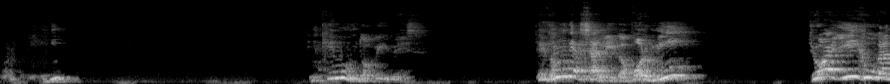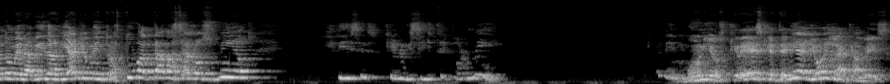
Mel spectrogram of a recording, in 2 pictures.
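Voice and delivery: furious theatrical voice. Performing the final monologue of Chris answering his father, enraged. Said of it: "Y él responde iracundo".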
